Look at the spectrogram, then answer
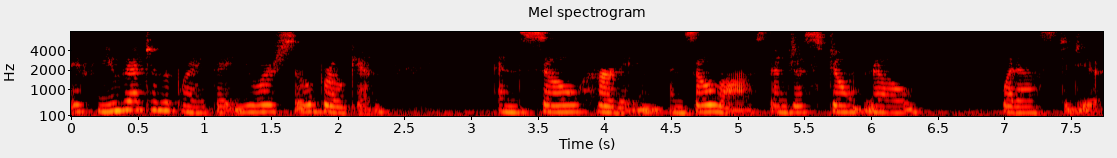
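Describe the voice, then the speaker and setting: Delivered at a fairly slow pace, the speech carries audible room echo over noticeable background noise. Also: woman. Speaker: vlogger. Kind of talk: personal testimony. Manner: stutters; casual, hesitant.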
